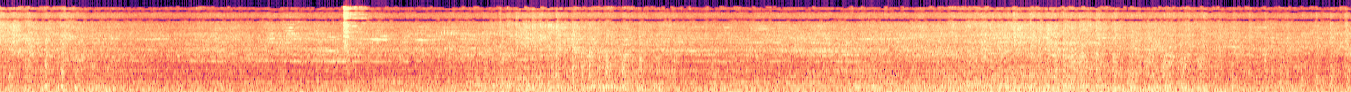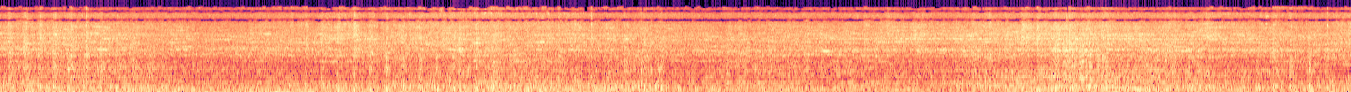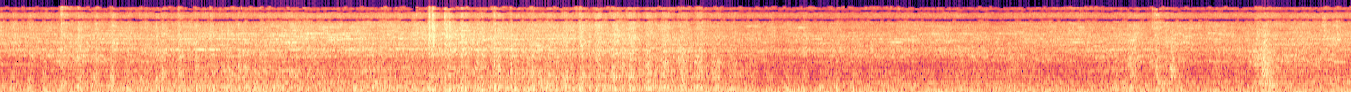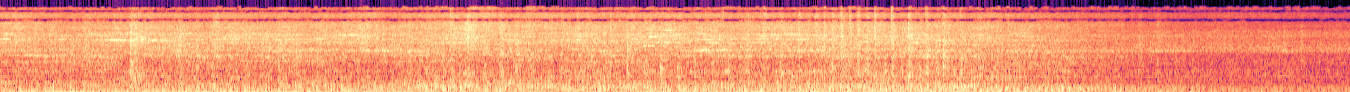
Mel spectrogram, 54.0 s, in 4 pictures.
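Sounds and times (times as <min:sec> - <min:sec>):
clickety-clack over rail joints: 0:00.0 - 0:01.4, 0:03.4 - 0:36.3, 0:37.7 - 0:52.1
freight train rolling past: 0:00.0 - 0:54.0.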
